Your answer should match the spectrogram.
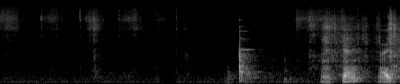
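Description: A pastry brush swishing in short, soft strokes over oiled parchment paper, then a single sharp click a little past halfway as the brush is set down against the bowl. Near the end the parchment sheet rustles as it is picked up.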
